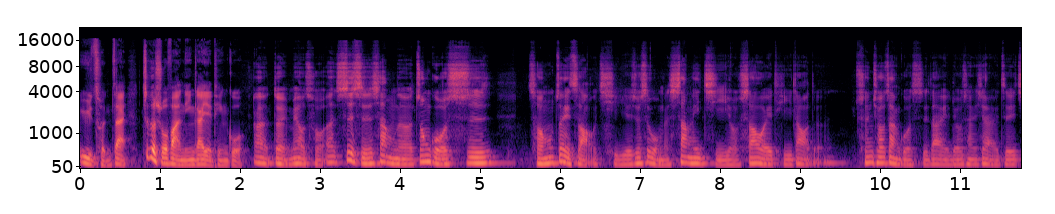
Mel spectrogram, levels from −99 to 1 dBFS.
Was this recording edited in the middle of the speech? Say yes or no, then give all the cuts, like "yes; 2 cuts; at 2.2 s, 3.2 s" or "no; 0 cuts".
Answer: yes; 2 cuts; at 2.1 s, 5.4 s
